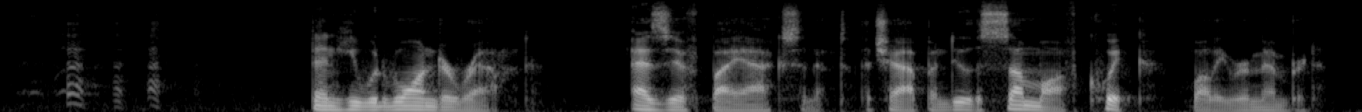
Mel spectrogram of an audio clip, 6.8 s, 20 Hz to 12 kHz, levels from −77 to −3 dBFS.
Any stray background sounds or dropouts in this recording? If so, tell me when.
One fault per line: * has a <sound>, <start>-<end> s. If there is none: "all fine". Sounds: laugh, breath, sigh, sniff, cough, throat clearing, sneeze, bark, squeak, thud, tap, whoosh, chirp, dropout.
* has a laugh, 0.1-1.0 s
